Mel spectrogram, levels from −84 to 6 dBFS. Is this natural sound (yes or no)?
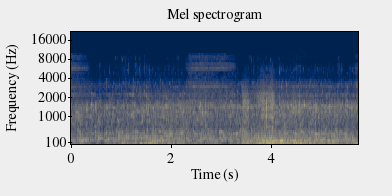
yes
